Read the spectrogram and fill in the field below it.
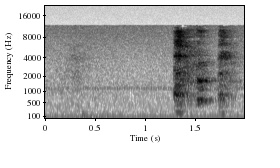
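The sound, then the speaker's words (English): Three quick, rough coughs burst out in a row near the end, not loud, following a stretch of quiet room hum with no talking. “This coughing's got to stop.”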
